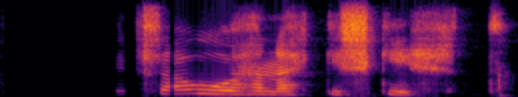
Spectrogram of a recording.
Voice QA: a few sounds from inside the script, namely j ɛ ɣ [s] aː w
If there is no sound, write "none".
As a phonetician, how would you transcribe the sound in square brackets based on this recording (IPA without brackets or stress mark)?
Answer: s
